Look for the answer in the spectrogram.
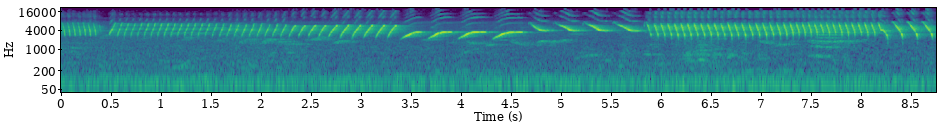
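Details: Canary in full song with a long, fast buzzing trill, a handful of ringing upward sweeps, then another rapid, bright trill.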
